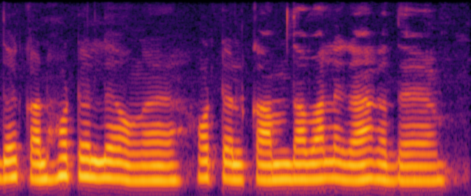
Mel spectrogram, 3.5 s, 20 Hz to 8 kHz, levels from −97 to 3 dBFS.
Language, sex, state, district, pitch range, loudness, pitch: Chakma, female, Tripura, Dhalai, 185-210 Hz, -13 LUFS, 195 Hz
